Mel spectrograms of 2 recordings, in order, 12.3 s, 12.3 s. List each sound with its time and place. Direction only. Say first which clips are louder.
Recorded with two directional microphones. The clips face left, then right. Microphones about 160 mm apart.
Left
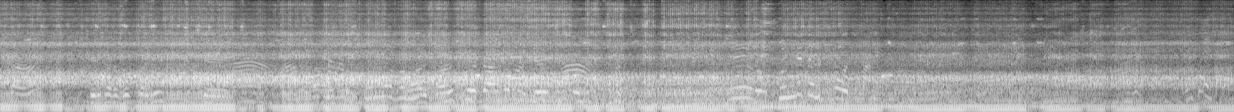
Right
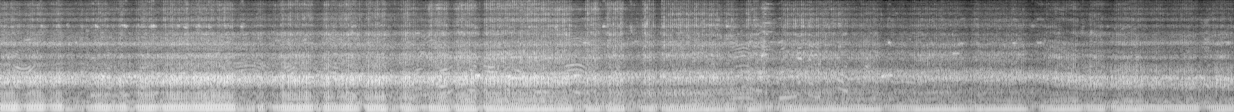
0.1 s vehicle: left 1 dB; 30° right (ahead or behind)
1.2 s vehicle: left 2 dB; centre (ahead or behind); by 6.2 s 45° left (ahead or behind)
6.4 s vehicle: left 4 dB; centre (ahead or behind)
7.3 s vehicle: left 8 dB; 50° left (ahead or behind)
7.9 s a sound: left 8 dB; 55° left (ahead or behind)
